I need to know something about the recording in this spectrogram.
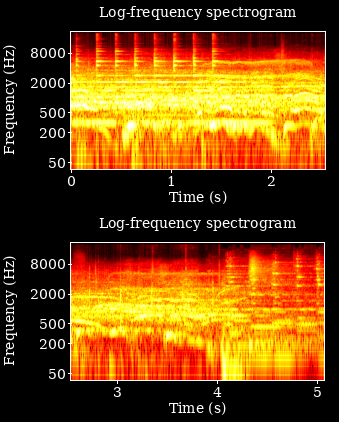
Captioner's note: applause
